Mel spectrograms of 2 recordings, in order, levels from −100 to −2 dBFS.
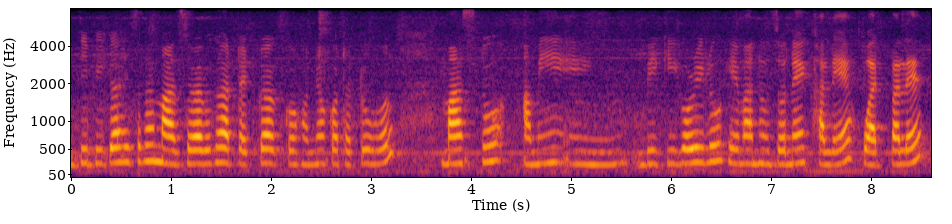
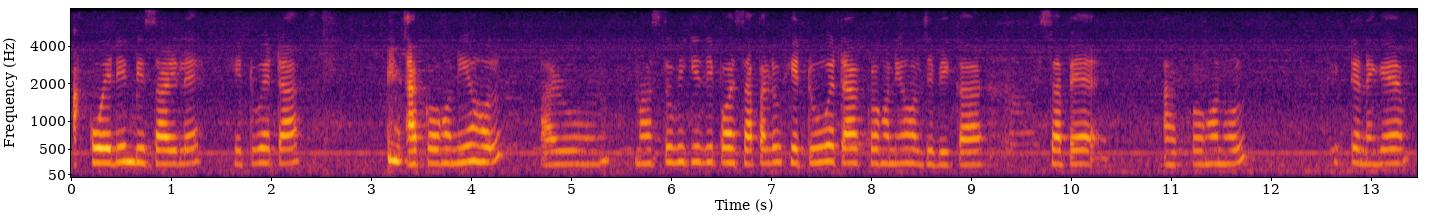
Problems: constant background noise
